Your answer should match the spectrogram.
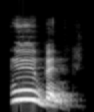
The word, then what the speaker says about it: üben: That's the similar way that U with 2 dots on top of it is pronounced in German. An example would be üben, which means to practice.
